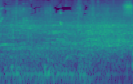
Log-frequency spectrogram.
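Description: Basketball game sound: a ball bouncing on a hardwood court with sneaker sounds, over steady arena crowd noise.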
